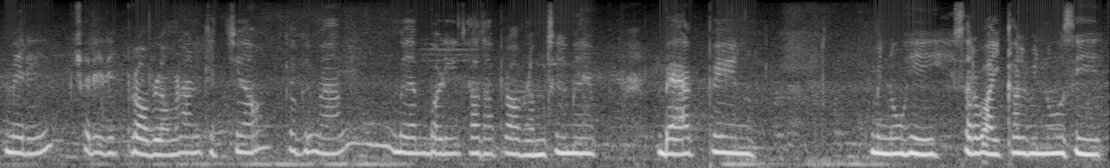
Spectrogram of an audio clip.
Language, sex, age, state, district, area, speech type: Punjabi, female, 45-60, Punjab, Gurdaspur, urban, spontaneous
